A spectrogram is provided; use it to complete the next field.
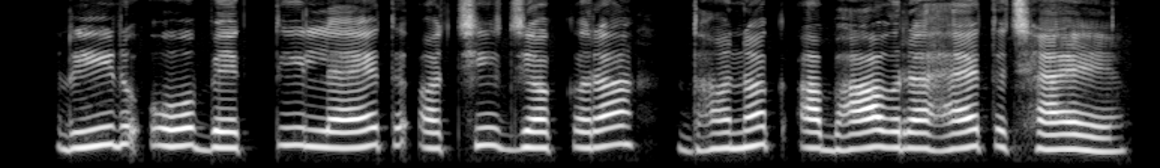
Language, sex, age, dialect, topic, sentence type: Maithili, female, 25-30, Southern/Standard, banking, statement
